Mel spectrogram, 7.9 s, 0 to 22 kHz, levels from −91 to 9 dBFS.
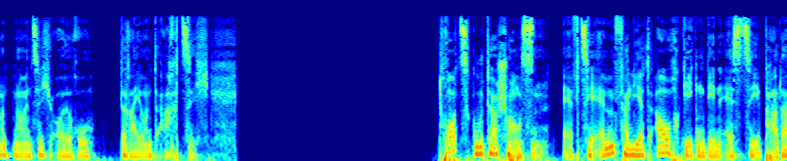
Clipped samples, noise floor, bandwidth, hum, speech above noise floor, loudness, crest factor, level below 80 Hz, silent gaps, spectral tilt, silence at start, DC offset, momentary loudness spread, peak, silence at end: under 0.1%; under -90 dBFS; 15.5 kHz; none; over 69 dB; -22 LUFS; 18 dB; -32 dBFS; 2.38-4.30 s; -5.5 dB/octave; 0 s; under 0.1%; 10 LU; -6 dBFS; 0 s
